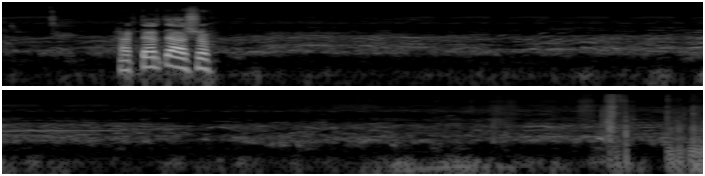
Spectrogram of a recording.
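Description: A short run of loud bird calls about a second in, then faint, continuous chatter of many birds.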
